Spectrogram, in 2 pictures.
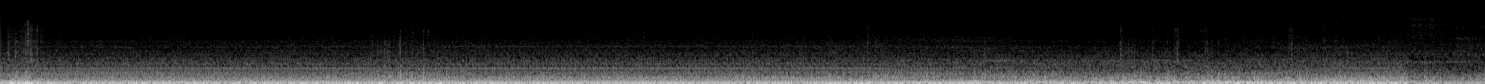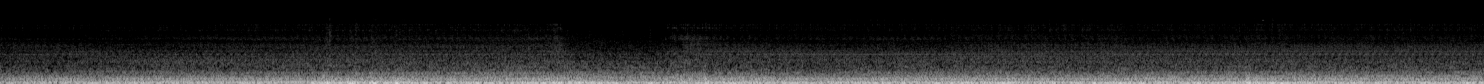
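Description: Car driving at steady speed on an open road: a steady engine hum with tyre and road noise. About halfway through the hum changes abruptly to a rougher, noisier sound.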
